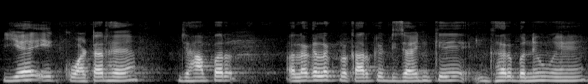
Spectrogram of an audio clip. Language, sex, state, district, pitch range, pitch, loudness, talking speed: Hindi, male, Chhattisgarh, Rajnandgaon, 170-185 Hz, 180 Hz, -16 LUFS, 165 wpm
